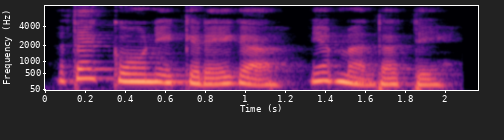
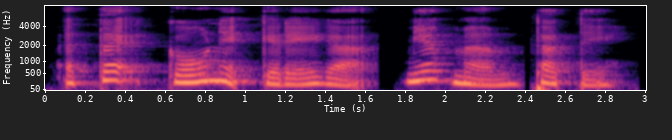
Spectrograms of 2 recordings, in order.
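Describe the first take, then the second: First: It is said at a faster pace. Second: It is said at a slower pace.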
